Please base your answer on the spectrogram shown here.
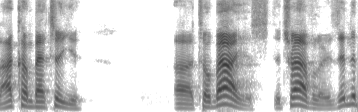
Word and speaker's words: Tobias: I pronounced it right today, right? Tobias. Yeah, Tobias. You did. All right. Yeah, yesterday you was like, yeah, I was like, go ahead. What was I calling you? Tobis.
